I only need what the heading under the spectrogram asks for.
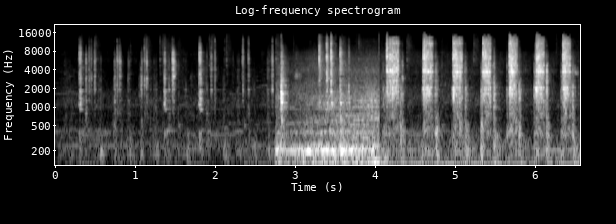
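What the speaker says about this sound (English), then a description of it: "we're gonna take off these three nuts" A hand ratchet clicks in quick repeated bursts while loosening three 17 mm nuts under the front left wheel area of a 2022 Subaru BRZ during a BC Racing coilover install, with a steady low hum through the middle section.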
